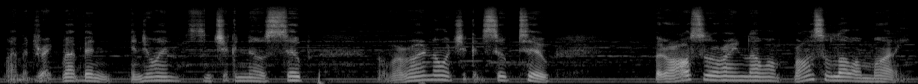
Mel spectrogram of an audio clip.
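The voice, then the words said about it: Whispering with a sick throat. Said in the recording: “I am sick with a cold in my throat and I am currently unable to talk above a whisper... not being able to speak above a whisper”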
